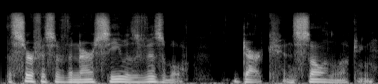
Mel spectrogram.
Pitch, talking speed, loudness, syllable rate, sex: 110 Hz, 175 wpm, -19 LUFS, 5.9 syllables/s, male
